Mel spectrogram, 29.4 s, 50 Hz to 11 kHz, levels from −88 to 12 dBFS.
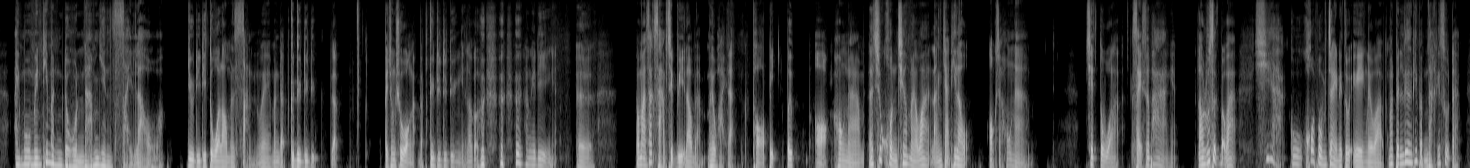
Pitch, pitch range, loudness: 115 Hz, 95-135 Hz, -19 LUFS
